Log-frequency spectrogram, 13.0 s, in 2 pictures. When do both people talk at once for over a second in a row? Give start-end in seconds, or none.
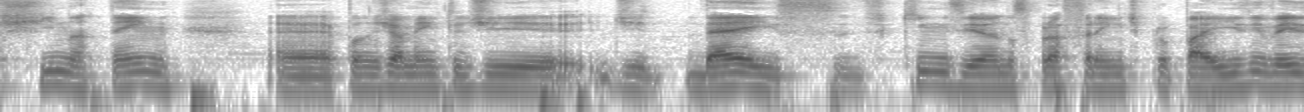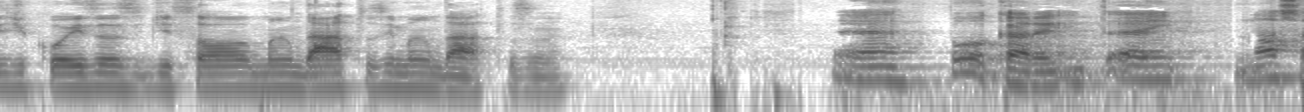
none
